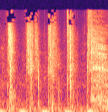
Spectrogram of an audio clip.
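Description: A deck of oracle cards being shuffled by hand: a quick run of short, separate shuffling strokes as the cards slide against each other.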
